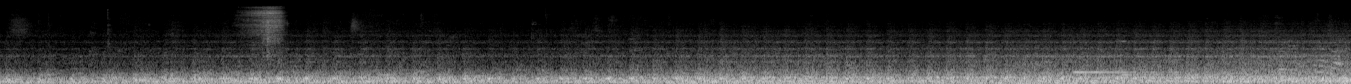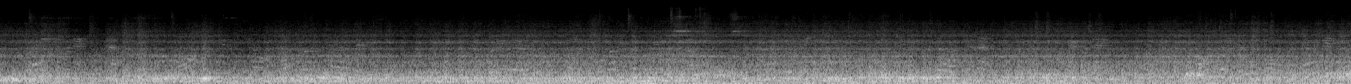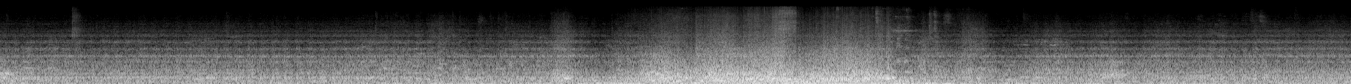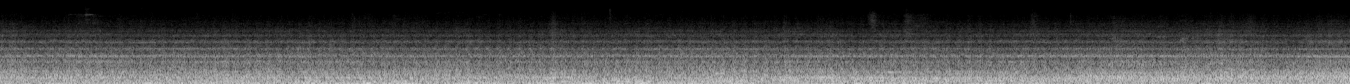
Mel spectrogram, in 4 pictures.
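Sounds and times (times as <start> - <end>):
train wheels rumbling on rail: 0.0 - 54.0
loud rushing noise: 32.3 - 37.2.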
